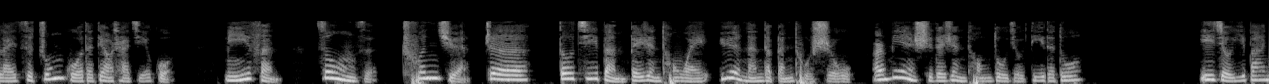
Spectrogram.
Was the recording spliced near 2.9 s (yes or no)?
no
